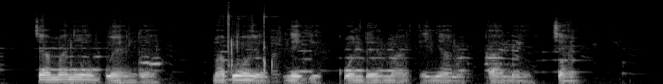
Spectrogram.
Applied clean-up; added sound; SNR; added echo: neural mask model RNNoise.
